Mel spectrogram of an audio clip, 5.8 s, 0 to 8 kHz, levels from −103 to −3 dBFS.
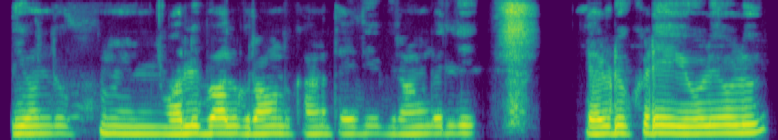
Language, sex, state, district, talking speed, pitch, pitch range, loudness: Kannada, male, Karnataka, Bijapur, 125 wpm, 160 Hz, 155-165 Hz, -15 LUFS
